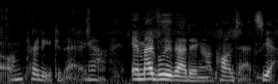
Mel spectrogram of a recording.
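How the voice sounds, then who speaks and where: The delivery is animated and fairly quick. The speaker has an American accent. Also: woman. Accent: slight New Jersey accent at times. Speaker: podcast host. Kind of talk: casual monologue. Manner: fast.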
